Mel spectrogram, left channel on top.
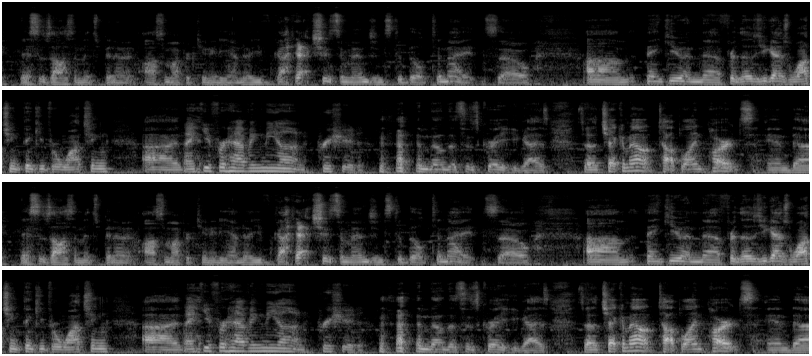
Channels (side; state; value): both; normal; correlation 0.75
